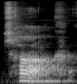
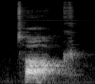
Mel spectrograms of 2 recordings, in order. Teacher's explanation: that L is almost silent you're not really using your tongue to make the L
